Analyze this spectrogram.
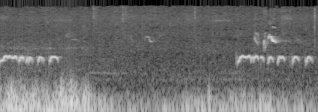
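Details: A wild local zebra dove, filmed in the context of trapping wild birds, gives rapid strings of short, soft, bubbling coo notes at an even pitch. A brief higher chirp from another bird and a low wind rumble run underneath.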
